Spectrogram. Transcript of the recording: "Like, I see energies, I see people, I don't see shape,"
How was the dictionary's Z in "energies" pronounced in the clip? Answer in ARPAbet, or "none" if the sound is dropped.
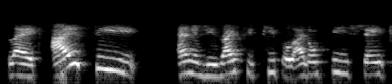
Z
